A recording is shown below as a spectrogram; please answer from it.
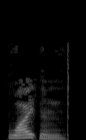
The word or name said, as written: whitened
